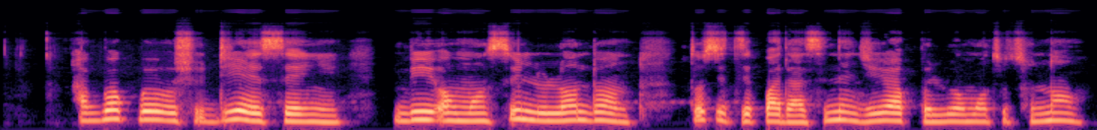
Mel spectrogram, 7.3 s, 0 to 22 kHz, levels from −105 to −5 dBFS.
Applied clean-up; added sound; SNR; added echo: none; none; none; none.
